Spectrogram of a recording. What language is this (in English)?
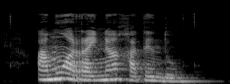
Basque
